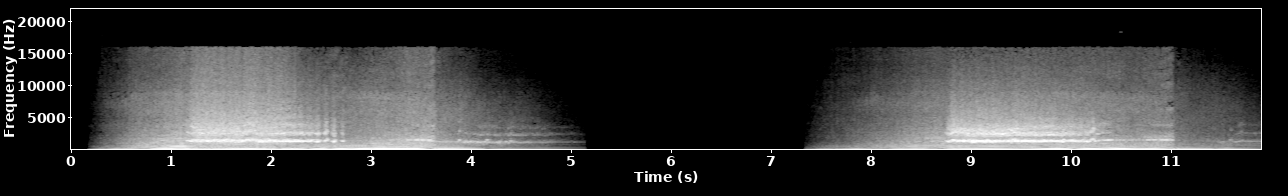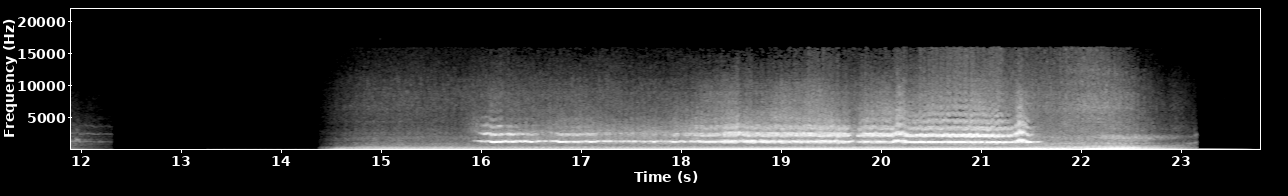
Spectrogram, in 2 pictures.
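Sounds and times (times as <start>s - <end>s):
car engine revving: 0.3s - 4.0s, 7.4s - 11.9s, 14.5s - 23.2s
car tires squealing: 0.6s - 5.0s, 7.8s - 12.2s, 15.6s - 23.2s.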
